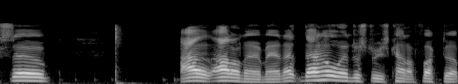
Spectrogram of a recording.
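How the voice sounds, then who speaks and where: Very wide pitch swings from a man with a rural American accent, fairly high-pitched, at a moderate pace. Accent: rural American twang. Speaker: livestream host. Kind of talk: casual livestream chat. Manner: animated.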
